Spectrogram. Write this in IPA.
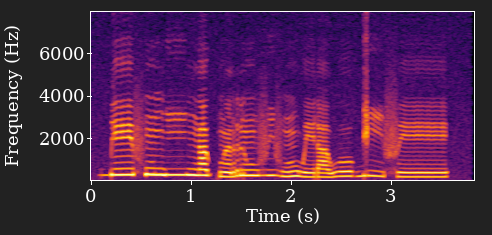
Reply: ɡ͡b eː˦ f ũ˦ ŋ iː˦ ŋ a˦ kʷ ã˨ r ũ˦ v i˦ v ũ˨˦ w e˨ ɾ a˨ w o˦ ɡ i˦˨ f eː˦

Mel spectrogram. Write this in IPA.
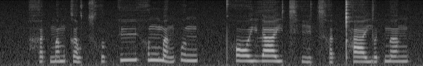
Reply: h ɐ˨ t̚ m ɐ˧ m k ɐ˨˩ w t͡sʰ ʊ˨˥ k̚ h yː˥ h ʊ˥ ŋ m ɐ˨˥ ŋ p ʊ˥ ŋ | pʰ ɔː˧ j l aː˧ j t͡sʰ iː˨˩ t͡sʰ ɐ˨ t̚ pʰ aː˧ j ɵ˥ t̚ n̪ ɐ˥ ŋ

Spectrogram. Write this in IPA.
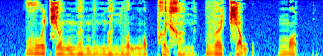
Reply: ɣ u˧ ə̯ t͡ɕ əː˧˩ n m ɛ̤˨˩ m ə̤˨˩ n m a̤˨˩ n v ə̰˧˨ w ŋ ɔ˨˩ p̚ x ə̰˧˨ j x a̤˨˩ n | v ɛ˧ t͡ɕ a̰˧˨ w ʔ | m ɔ˨˩ t̚

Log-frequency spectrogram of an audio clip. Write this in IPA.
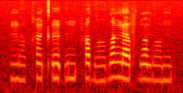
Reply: m a̤ qʰ ə̃ kʼ ə̃ ʔ ɨ m pʰ ə dˤ a̤ dˤ ə ŋ a f dˤ ə̃ dˤ i̤ m

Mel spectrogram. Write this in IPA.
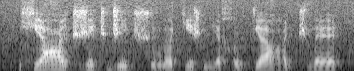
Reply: xʲ ɛ˥ ʕ ɯ˥ t͡ʃ ʒ e˥ t͡ʃ d͡ʒ ĩ˥ t͡ʃ ʃ õ˩ ɾ ʌ˧ kʲ e˥ ʃ nʲ ɛ˩ χ ɯ˩ kʲ a˧ ʕ i˩ t͡ʃ ð ɛ˥

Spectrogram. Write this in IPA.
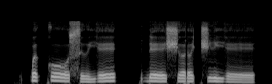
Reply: k͡p ə˦ k oː˦˨ s ɨ˨ j e˦ | ɗ eː˧ ʃ ə˧ ɾ ə˦ t͡ʃ i˧ j eː˨

